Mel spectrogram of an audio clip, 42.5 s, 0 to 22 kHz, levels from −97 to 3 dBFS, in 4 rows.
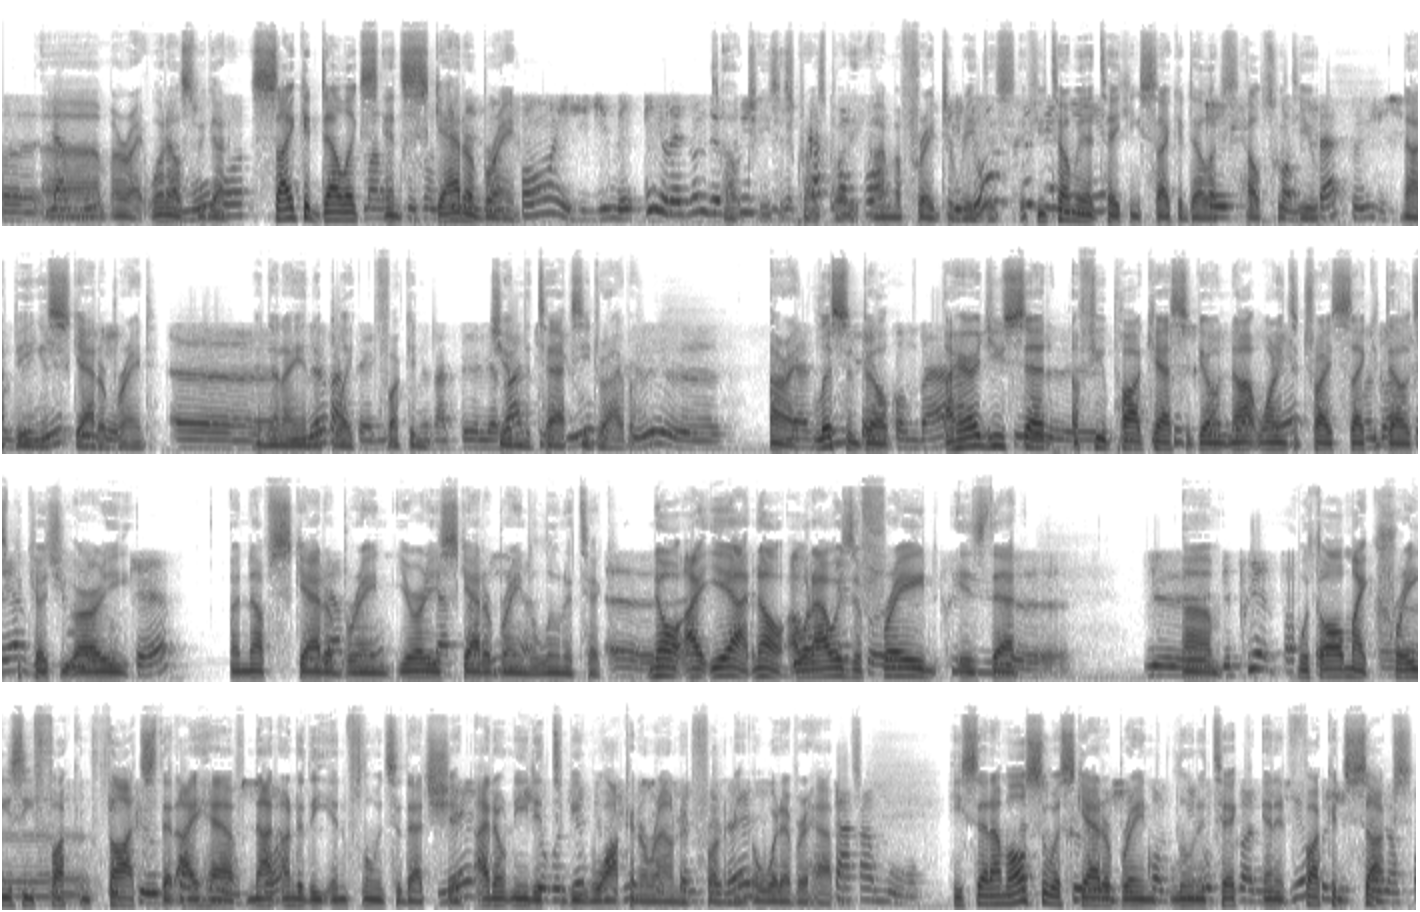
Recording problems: voice in the background; loud; throughout; 7 dB below the speech

